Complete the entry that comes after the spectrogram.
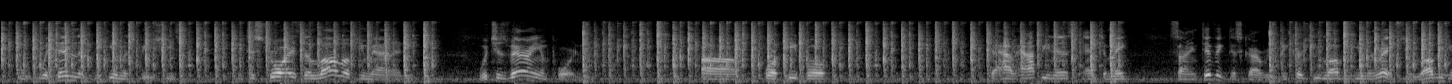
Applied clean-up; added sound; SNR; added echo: none; Computer keyboard; 0 dB; none.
